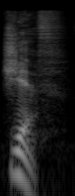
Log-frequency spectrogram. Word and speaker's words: GIF: this guy said you can pronounce it GIF.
